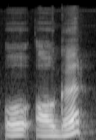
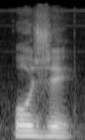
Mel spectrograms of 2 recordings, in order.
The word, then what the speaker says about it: Auger: Here we say that O-U-G-E-R, it is not pronounced as Auger, but it is pronounced as Auger, A-U-Z-E-Y. So, pronunciation is more like Auger electron spectroscopy, and as we see that we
